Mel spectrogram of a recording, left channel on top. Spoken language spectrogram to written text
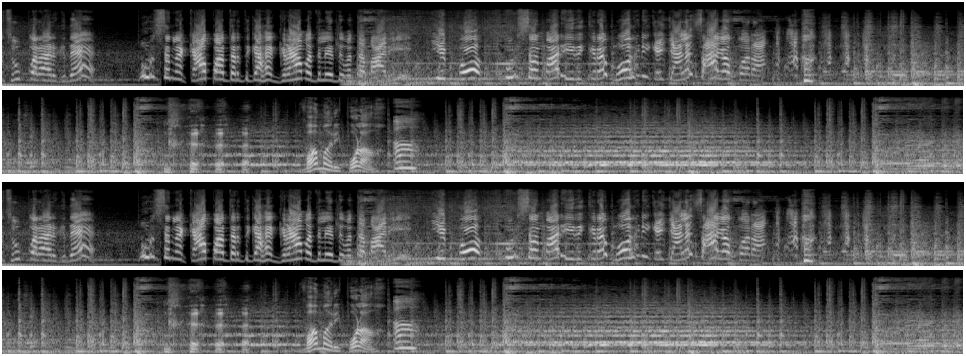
சூப்பரா இருக்குதே. புருஷனை காப்பாத்துறதுக்காக கிராமத்துல இருந்து வந்த மாதிரி இப்போ புருஷன் மாதிரி இருக்கிற மோகினி கையால சாக போறா. வா மாறி போலாம். ஆ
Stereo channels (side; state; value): both; identical; correlation 1.00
